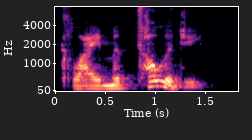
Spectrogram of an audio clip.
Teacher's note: has five syllables with stress on the third syllable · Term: word stress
